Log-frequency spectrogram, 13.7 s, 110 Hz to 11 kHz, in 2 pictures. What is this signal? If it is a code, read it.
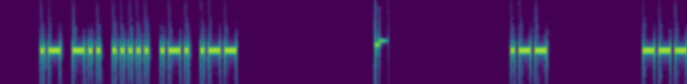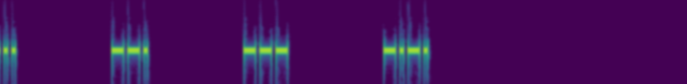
Morse code, heard as a keyed tone, about 31 wpm, spaced as for 13 wpm, 700 Hz. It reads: AD5RW W8GOC
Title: USA Call Signs - 5 Characters - 8x Character Spacing - 30wpm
